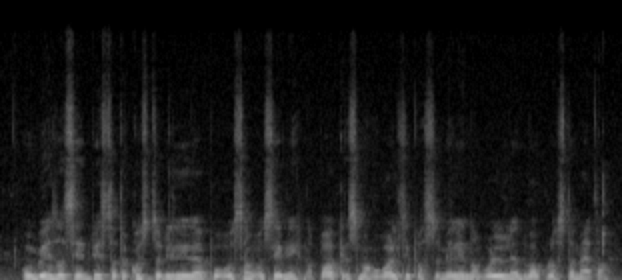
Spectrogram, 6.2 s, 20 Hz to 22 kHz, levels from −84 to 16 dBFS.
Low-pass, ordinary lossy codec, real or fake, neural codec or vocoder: 19.8 kHz; none; real; none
